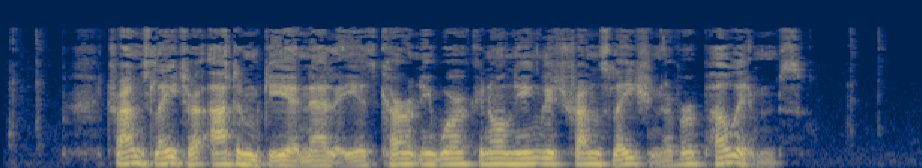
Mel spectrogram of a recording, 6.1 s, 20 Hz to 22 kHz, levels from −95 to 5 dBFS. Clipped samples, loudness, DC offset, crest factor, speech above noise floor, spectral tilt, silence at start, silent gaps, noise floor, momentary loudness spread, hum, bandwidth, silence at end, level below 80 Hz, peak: under 0.1%; -20 LUFS; under 0.1%; 20 dB; 44 dB; -6 dB/octave; 0.55 s; none; -64 dBFS; 7 LU; none; 11.5 kHz; 0.8 s; -56 dBFS; 0 dBFS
